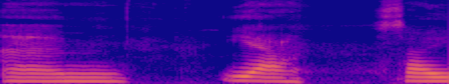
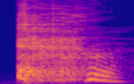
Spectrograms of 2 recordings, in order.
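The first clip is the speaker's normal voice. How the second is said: dry cough; 3 semitones higher, 5 dB louder than usual. Real, not acted. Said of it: "excuse me, I've got a tickle again".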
